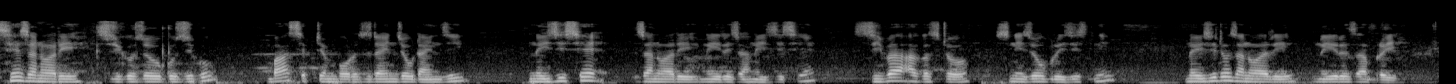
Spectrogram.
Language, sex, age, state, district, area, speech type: Bodo, male, 18-30, Assam, Chirang, urban, spontaneous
